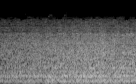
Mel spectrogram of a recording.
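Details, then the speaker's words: 2008 Honda Pilot SE with a newly replaced power steering pump: a steady engine run with no squeal or whine, so pump operation is normal. Some noise right at first start is expected while the new pump pushes fluid through. "you're going to that's normal to hear the sound when you first start it up because the brand new pump so the pump got to push all the power steering fluid in there quick"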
